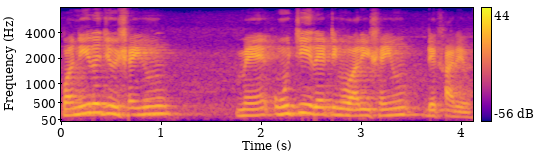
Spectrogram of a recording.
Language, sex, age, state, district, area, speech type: Sindhi, male, 60+, Madhya Pradesh, Katni, urban, read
